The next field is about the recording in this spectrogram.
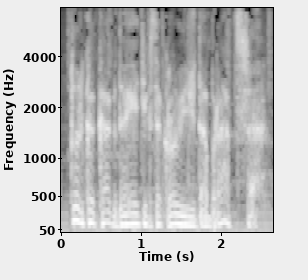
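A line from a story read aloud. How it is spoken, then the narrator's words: Dejected sigh. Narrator (Russian): сокрушенно вздохнул Беленин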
